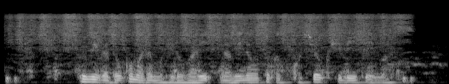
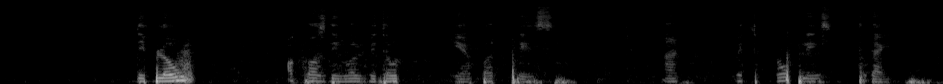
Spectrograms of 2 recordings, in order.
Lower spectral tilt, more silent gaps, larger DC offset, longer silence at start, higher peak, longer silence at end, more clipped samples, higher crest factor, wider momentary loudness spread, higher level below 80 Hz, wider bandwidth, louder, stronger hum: second, -4 dB/octave vs -7 dB/octave; neither; neither; second, 0.05 s vs 1.35 s; first, -6 dBFS vs -12 dBFS; about the same, 0.15 s vs 0.15 s; neither; second, 16 dB vs 26 dB; second, 8 LU vs 22 LU; first, -38 dBFS vs -52 dBFS; second, 11.5 kHz vs 16.5 kHz; first, -22 LUFS vs -36 LUFS; neither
